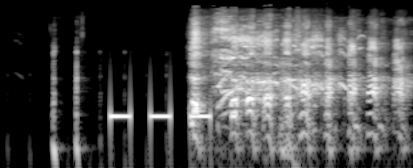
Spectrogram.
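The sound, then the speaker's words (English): A couple of short, steady telephone beeps sound in a pulsed on-off pattern, then a loud burst of laughter and crowd noise takes over. “oh, the phone's working out there.”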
